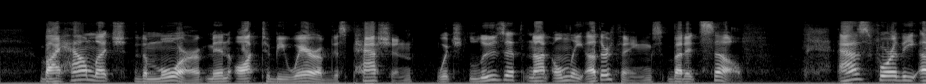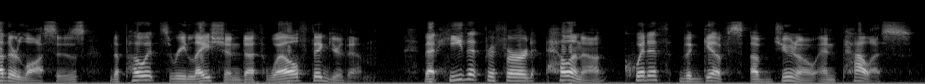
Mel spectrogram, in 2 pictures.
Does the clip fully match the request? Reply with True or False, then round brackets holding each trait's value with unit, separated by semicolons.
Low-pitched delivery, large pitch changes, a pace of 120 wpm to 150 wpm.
False (145 Hz; 7.5 semitones; 145 wpm)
